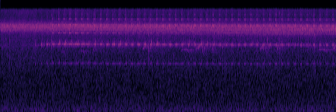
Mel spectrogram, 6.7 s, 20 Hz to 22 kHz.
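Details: Evening cicada sounding in the early morning of 28 July 2011, 4:30 a.m., on Hitotsubashi University grounds, Kunitachi, Tokyo; bright high rhythmic pulses roughly four per second, loudest early and steady throughout, backed by other cicadas and a low rumble.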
